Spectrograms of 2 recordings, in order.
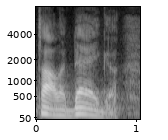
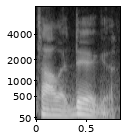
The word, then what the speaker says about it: Talladega: You know, Talladega. You know. So Talladega. I like it. Yeah. People that's not from there call it Talladega. But we from Talladega. there, we call it Talladega.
